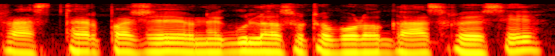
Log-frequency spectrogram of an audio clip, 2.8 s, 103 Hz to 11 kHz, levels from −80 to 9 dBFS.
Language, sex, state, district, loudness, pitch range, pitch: Bengali, male, Assam, Hailakandi, -16 LUFS, 145-155 Hz, 150 Hz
